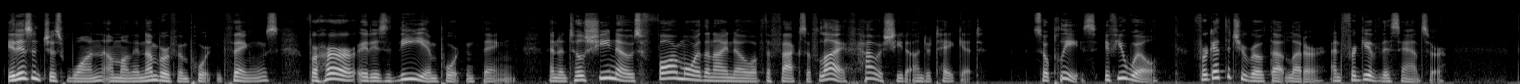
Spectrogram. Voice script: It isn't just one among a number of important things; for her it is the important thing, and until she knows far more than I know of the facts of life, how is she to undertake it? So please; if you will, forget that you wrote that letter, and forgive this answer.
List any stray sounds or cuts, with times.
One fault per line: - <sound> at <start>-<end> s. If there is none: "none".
none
